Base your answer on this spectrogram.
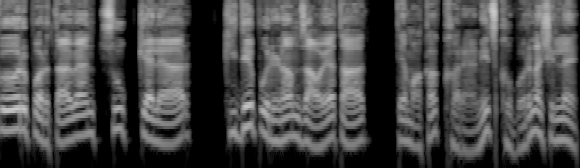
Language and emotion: Goan Konkani, fearful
